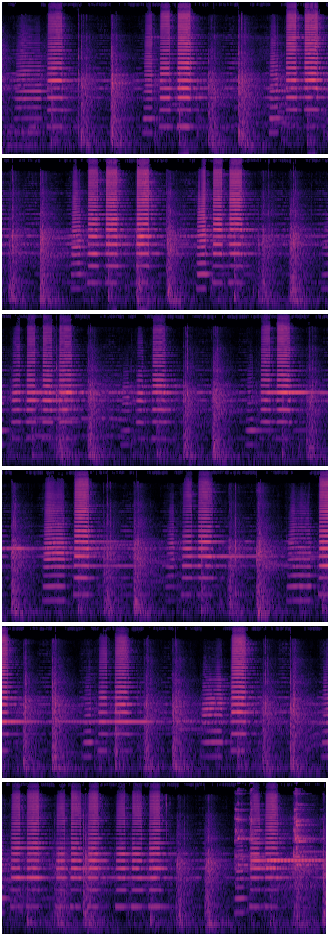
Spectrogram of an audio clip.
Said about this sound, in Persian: شیپور جنگ به صدا در اومد، بچه های عبی عبدالله تن و بدنشون میلرزه.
